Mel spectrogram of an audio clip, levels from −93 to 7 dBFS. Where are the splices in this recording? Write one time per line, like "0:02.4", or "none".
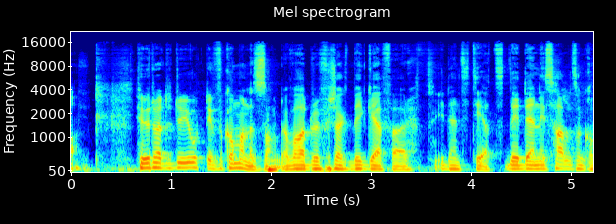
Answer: none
